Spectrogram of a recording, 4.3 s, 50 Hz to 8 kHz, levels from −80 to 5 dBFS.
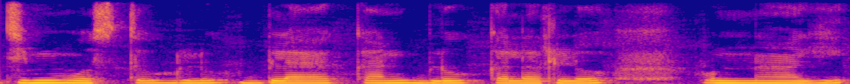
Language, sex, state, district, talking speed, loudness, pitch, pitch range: Telugu, female, Telangana, Hyderabad, 110 wpm, -12 LUFS, 200 Hz, 190-205 Hz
